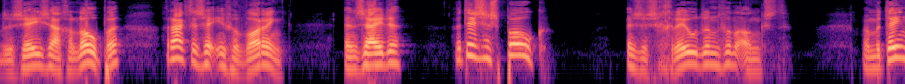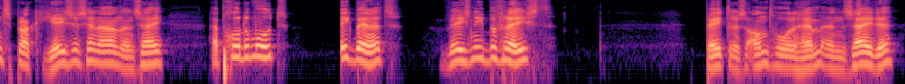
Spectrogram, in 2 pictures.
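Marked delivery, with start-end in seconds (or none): 4.5-5.5 high, startled shout of fear; scared disciples crying out; frightened cry. Acted. 11.1-14.6 raised, carrying voice calling out comfort; reassuring call, high and firm; calling reassurance. Acted. Jesus calls to frightened disciples.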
